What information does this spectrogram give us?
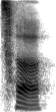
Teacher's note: This is the letter C, the t sound. It's an aspirated sound, so you're puffing air, t. And it's kind of like the English cha, but there's a difference.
